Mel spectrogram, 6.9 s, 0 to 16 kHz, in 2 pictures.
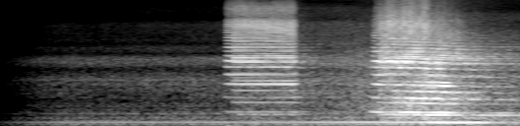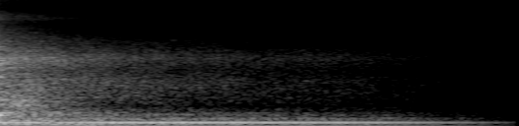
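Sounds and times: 
truck passing: 0.1s - 6.7s
truck horn honking: 1.4s - 3.8s.

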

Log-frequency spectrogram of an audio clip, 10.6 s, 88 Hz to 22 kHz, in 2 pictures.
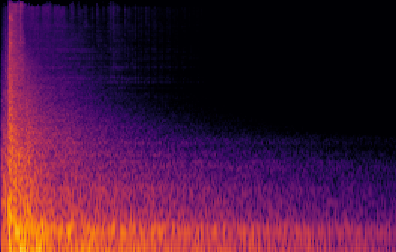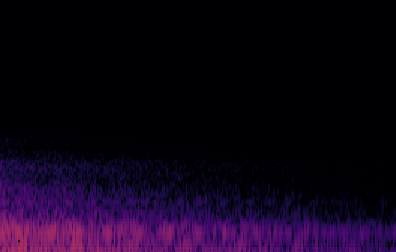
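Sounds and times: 
designed cinematic fire hit: 0.0s - 5.7s.

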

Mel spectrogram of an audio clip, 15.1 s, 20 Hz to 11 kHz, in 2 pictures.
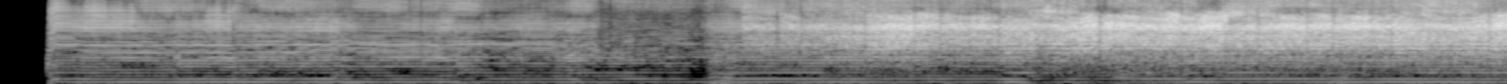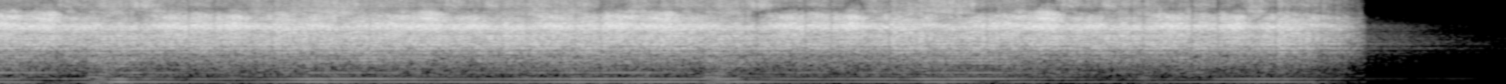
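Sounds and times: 
lab machines: 3.8s - 14.4s.

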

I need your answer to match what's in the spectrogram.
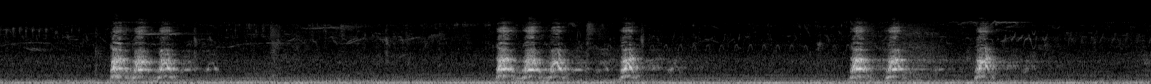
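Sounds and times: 
low steady background hum: 0.0s - 11.4s
dog barking in a suburban setting in the morning: 1.1s - 2.4s, 5.0s - 7.0s, 8.4s - 10.4s.

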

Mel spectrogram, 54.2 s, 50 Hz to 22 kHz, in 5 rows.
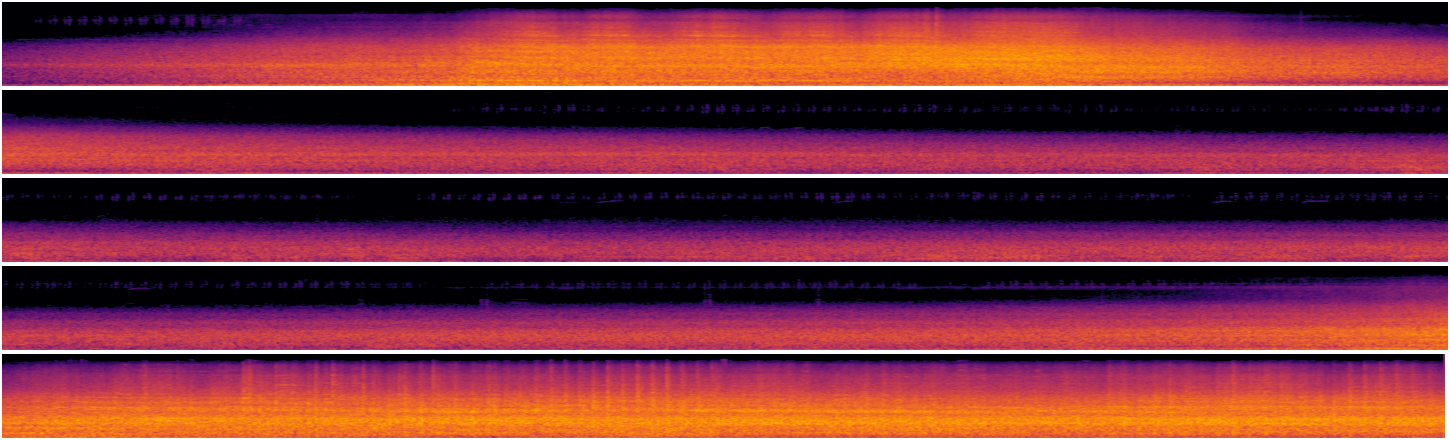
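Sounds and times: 
subway train interior: 0.0s - 54.2s.

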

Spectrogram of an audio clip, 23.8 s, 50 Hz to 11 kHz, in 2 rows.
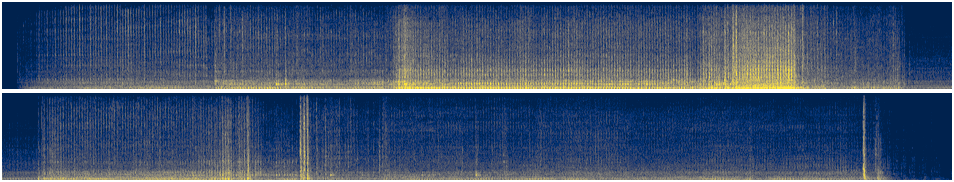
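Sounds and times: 
food processor slicing vegetables: 0.2s - 11.4s, 12.3s - 22.9s.

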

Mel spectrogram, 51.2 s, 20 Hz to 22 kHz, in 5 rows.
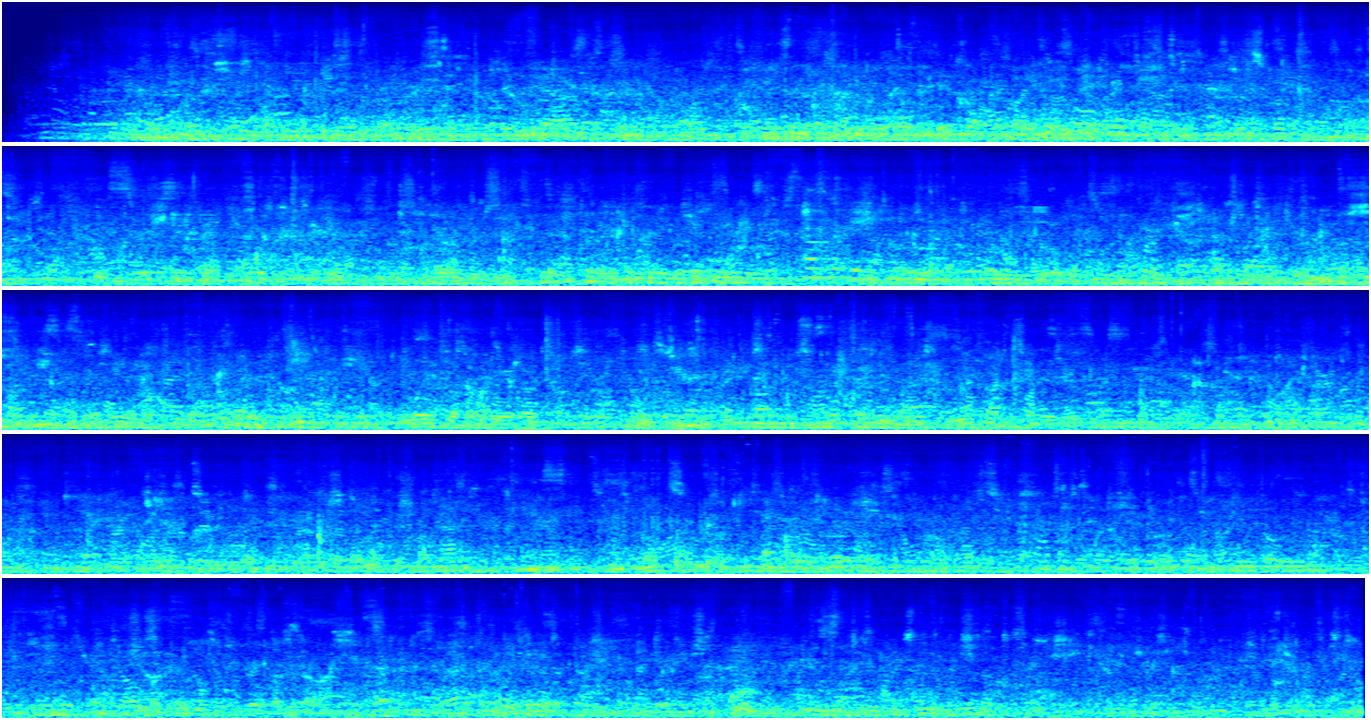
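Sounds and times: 
indoor crowd walla in courtroom gallery: 0.0s - 51.2s.

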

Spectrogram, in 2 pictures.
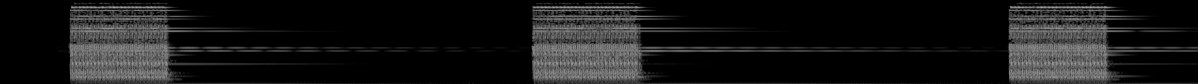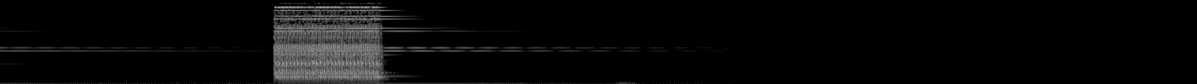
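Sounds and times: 
European office telephone ringing: 0.7s - 4.0s, 5.3s - 9.5s, 10.1s - 13.2s, 14.7s - 18.9s.

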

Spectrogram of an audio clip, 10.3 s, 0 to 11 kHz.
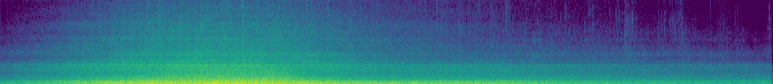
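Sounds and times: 
train passing fast: 0.0s - 10.2s.

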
